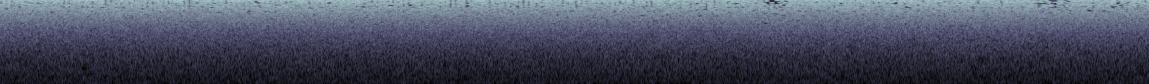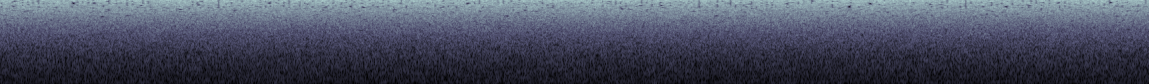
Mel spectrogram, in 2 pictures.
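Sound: white noise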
